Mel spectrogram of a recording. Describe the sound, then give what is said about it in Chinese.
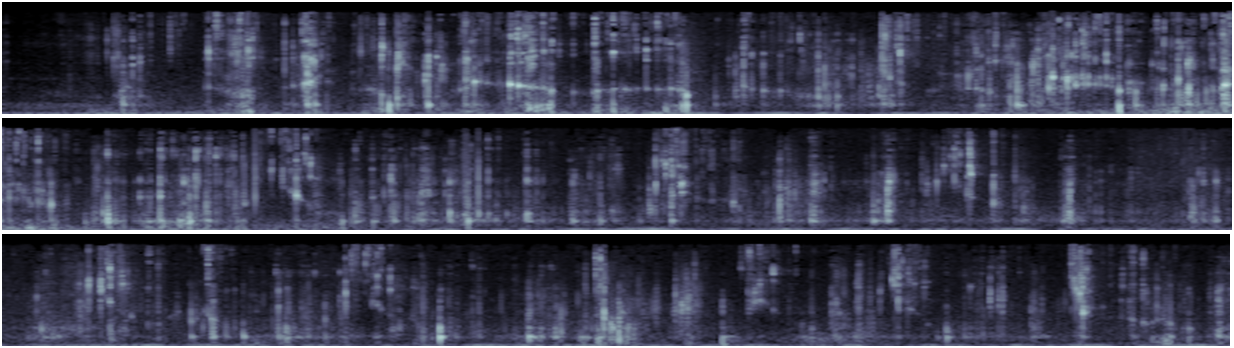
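Wet, crunchy chewing of spicy hotpot food with irregular bursts of bites and squishy mastication, fairly loud and continuous with no talking. “来，我们继续吃火锅。”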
